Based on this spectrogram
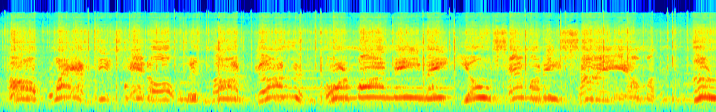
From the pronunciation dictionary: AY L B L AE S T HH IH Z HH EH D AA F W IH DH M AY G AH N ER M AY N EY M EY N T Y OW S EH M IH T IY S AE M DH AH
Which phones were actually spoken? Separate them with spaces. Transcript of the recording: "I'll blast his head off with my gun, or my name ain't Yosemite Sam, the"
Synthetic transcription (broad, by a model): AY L B L AE S T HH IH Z HH EH D AA F W IH DH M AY G AH N ER M AY N EY M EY T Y OW S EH M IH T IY S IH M DH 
